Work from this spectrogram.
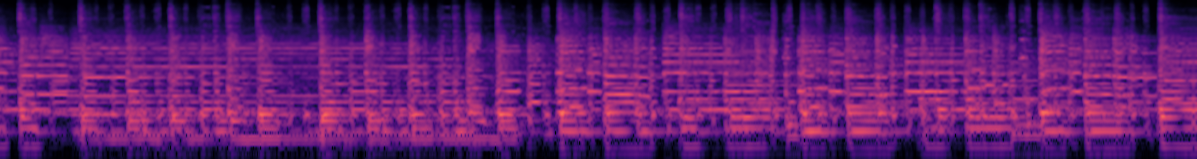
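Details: Lively swing-style music with fiddle and guitar plays loudly throughout, with no animal voice distinguishable.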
